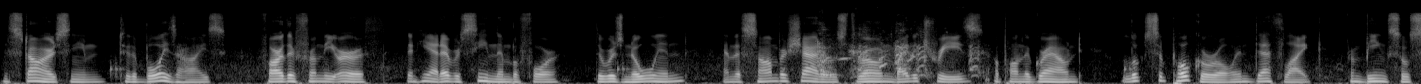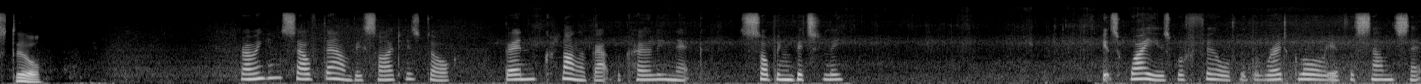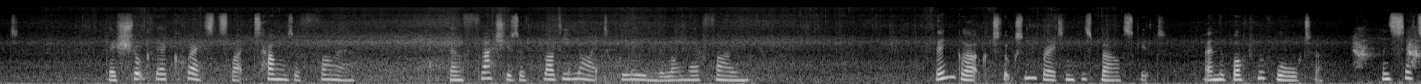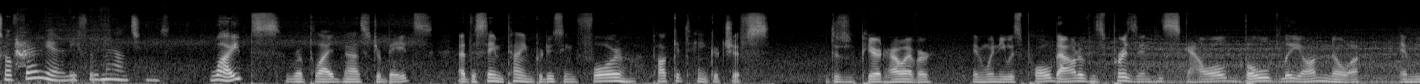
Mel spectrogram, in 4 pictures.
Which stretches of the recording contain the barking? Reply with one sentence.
The barking can be heard from 8.2 to 9.9 s and from 41.9 to 43.8 s.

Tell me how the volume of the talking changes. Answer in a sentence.
The volume of the talking stays about the same.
